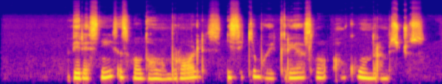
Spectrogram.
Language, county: Lithuanian, Klaipėda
